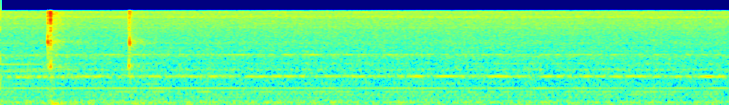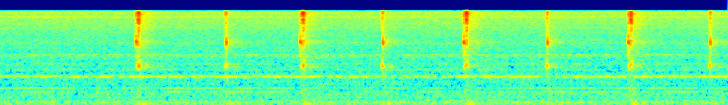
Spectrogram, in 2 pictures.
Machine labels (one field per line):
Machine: valve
